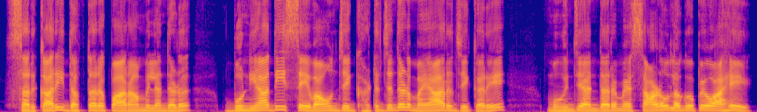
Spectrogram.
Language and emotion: Sindhi, angry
